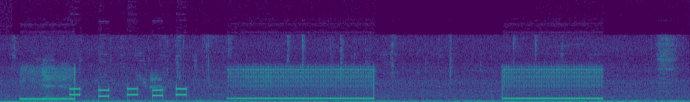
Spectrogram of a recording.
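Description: A run of short keypad tones as a telephone number is dialed, a quick burst of beeps followed by two longer steady tones with a pause between, fairly clear over a faint background hum.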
